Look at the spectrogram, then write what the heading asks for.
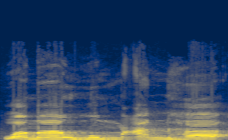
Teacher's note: anha nun mati kemudian di depannya ha, izhar anha jelas pelafalannya. Anha ha panjang.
